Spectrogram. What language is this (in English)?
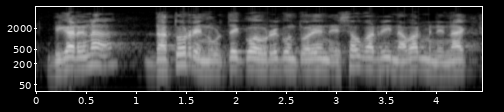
Basque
